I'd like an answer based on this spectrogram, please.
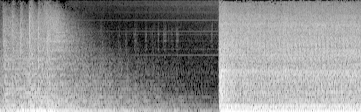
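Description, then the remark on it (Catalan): A hired power generator engine at restaurants and hotels in Baix Empordà hums continuously with a steady low drone, easing slightly before abruptly becoming louder for the final few seconds, with no voices. “Alguns restauradors i hotelers del Baix Empordà ja s'han hagut d'acostumar al zumzeig permanent dels motors dels grups electrògens que s'han vist obligats a contractar per poder tirar endavant els seus negocis.”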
